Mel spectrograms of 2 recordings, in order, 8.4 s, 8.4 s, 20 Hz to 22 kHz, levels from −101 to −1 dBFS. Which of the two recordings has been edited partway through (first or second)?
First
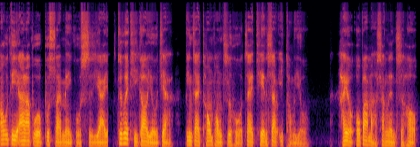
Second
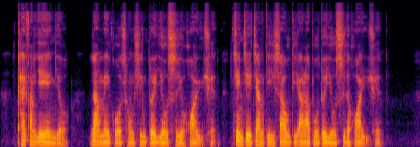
first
